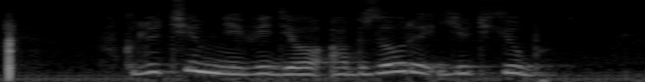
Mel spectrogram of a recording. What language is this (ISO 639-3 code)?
rus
